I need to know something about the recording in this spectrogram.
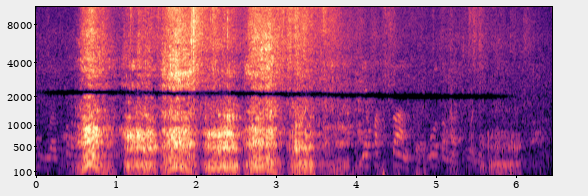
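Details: Wild Siberian tiger roaring in forest undergrowth beneath mushroom pickers who had climbed a tree, near Sokolovka village, Lazovsky district, Primorsky Krai, Russia; a series of deep, rasping pulsed roars about every half second, fading toward the end.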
